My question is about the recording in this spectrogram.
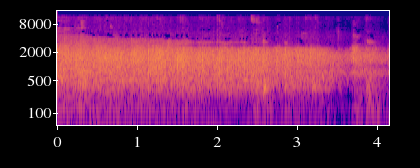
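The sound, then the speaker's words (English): A church audience applauds steadily, giving God a hand clap, many hands clapping together in a dense, continuous wash that stays loud throughout before easing slightly toward the end. “So let's give God a great hand clap for that.”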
